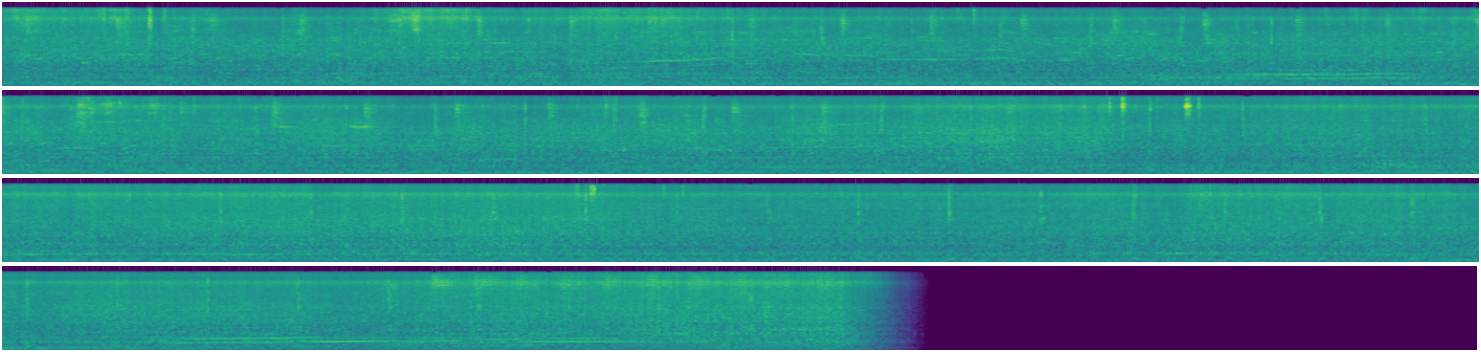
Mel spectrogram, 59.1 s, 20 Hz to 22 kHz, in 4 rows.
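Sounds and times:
race car engine revving: 0.0 - 53.6.

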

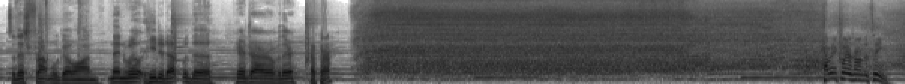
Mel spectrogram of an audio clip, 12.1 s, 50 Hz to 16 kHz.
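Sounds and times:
hair dryer blowing: 4.7 - 12.0.

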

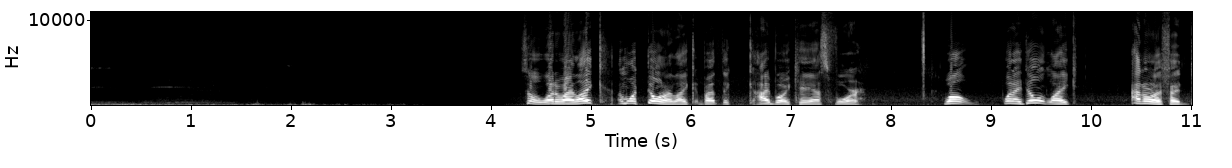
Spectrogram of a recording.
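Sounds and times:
low outdoor rumble: 0.0 - 3.2.

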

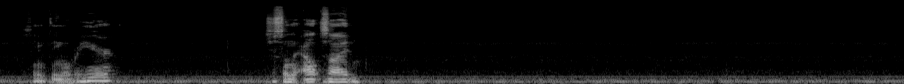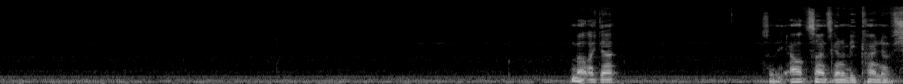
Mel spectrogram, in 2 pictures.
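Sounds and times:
steady low hum: 0.0 - 18.0.

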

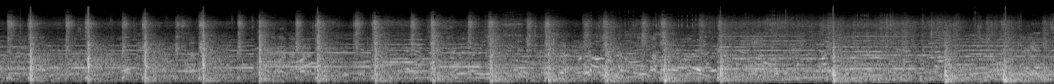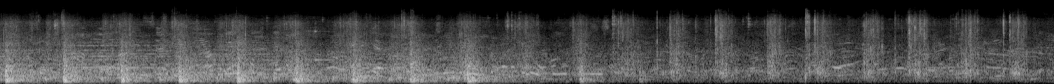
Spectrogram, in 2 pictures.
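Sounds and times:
boots marching on road: 0.0 - 21.0
military band marching music: 0.0 - 21.0.

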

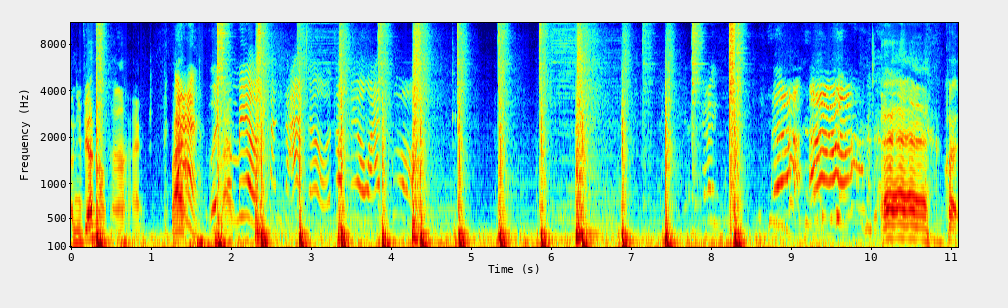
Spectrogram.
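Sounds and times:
drum kit steady beat: 0.0 - 9.5.

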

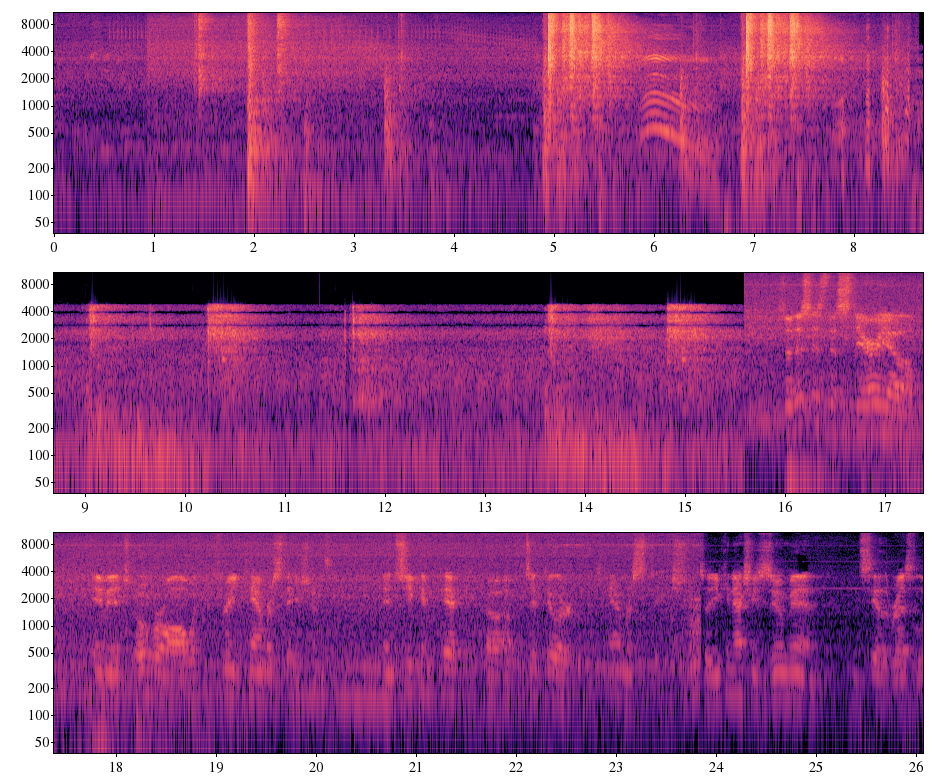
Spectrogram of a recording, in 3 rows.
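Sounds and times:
falling whine: 0.0 - 13.6, 15.4 - 23.9
spinning wheels low rumble: 0.0 - 23.9
launcher sharp bangs: 4.8 - 5.9, 6.8 - 7.9.

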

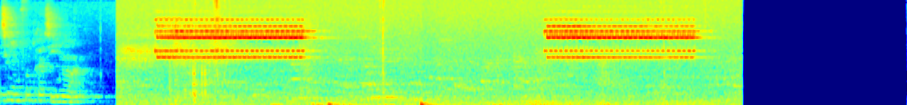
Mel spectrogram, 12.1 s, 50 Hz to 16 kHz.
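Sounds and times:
low background noise: 0.0 - 9.9
electronic telephone ring: 2.0 - 4.4, 7.2 - 9.5.

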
